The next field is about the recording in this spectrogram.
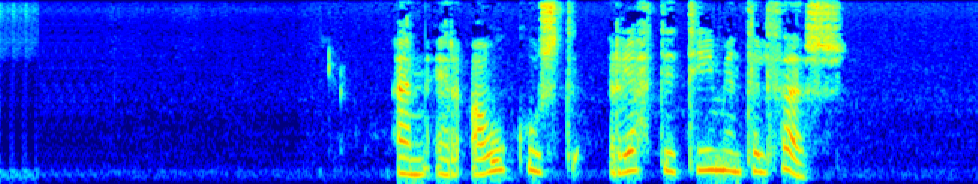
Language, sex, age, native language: Icelandic, female, 20-29, Icelandic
